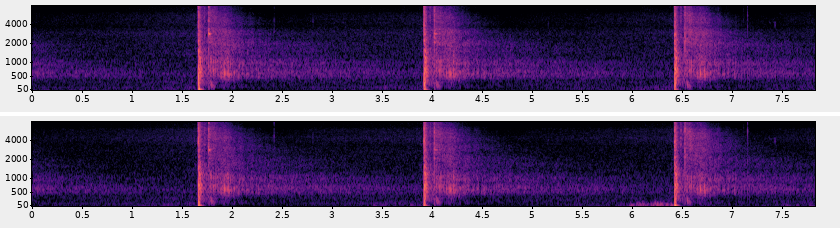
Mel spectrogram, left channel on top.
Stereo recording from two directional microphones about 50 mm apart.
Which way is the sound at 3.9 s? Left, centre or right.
Centre.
